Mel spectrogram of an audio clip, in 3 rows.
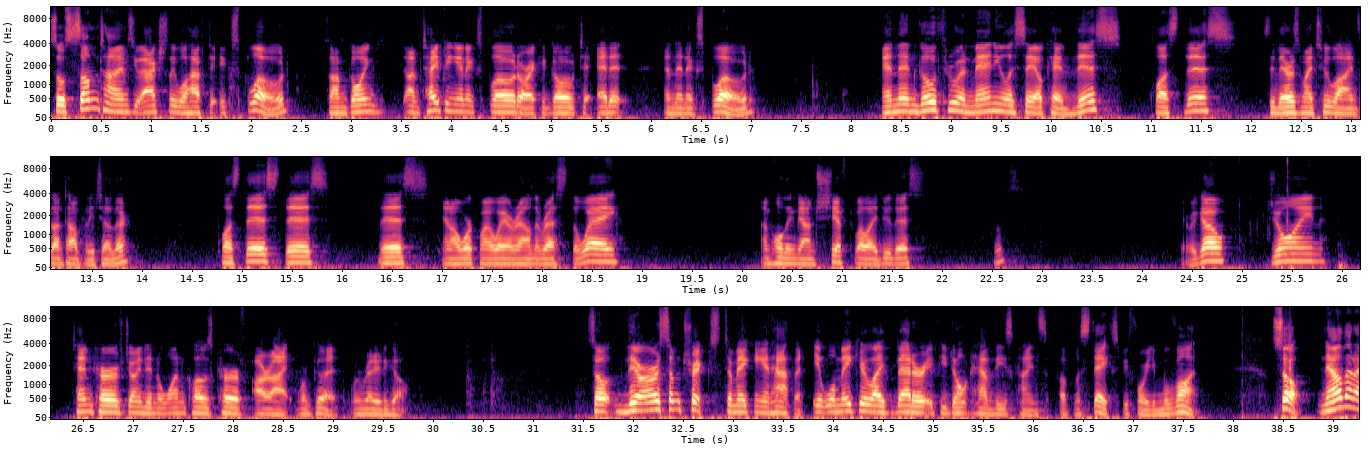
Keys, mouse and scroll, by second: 1.1-2.9 typing, 4.0 Escape, 5.0 click, 6.8 click, 8.2 click, 9.5 click, 10.0 click, 11.0 shift+click, 14.0 click, 14.9 click, 15.4 shift+click, 16.3 shift+click, 17.3 shift+click, 17.9 shift+click, 18.2 scroll down 6, 18.9 scroll up 4, 19.8 shift+click, 20.4 shift+click, 21.6-23.0 shift+click, 22.5-23.0 scroll up 4, 23.0 scroll, 23.0 scroll up 5, 23.2 scroll, 23.9 shift+click, 24.8-25.7 typing, 28.7-29.6 typing, 30.2-31.2 scroll, 31.2-34.4 scroll down 10.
